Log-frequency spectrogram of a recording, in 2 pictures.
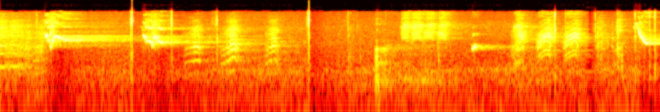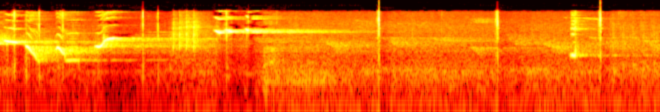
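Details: Lyrebird singing loudly: a dense, varied medley of sharp clicks, downslurred whistles, short buzzy notes and level whistled tones, changing every second or so.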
